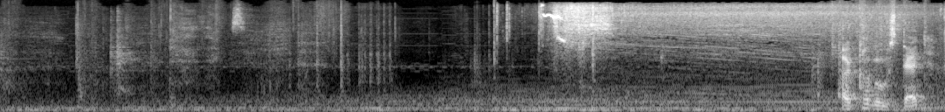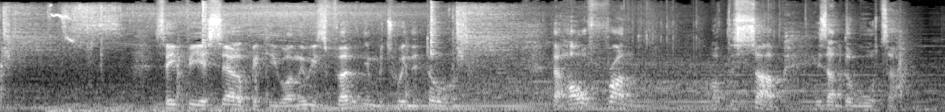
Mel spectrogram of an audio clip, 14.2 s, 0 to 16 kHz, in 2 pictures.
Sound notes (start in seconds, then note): 2.4 ominous music; 4.0 door hissing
